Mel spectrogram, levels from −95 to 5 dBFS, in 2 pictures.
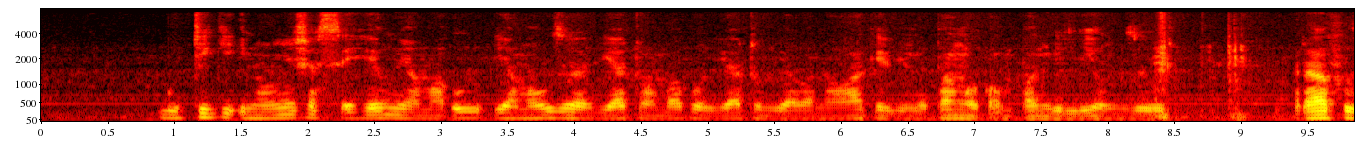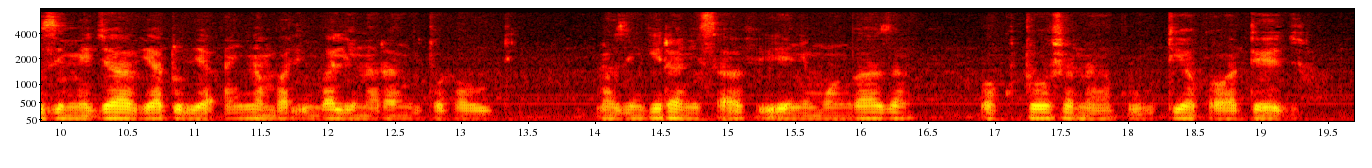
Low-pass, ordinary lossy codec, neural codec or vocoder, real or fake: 7.2 kHz; MP3, 48 kbps; none; real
